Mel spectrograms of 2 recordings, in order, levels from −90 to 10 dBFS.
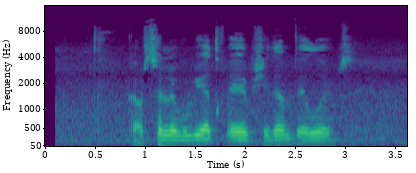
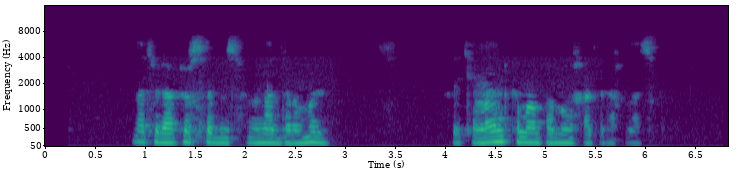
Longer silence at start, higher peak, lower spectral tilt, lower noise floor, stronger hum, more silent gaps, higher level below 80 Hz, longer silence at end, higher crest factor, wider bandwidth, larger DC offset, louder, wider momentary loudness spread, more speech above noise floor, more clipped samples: second, 0.5 s vs 0.9 s; first, -8 dBFS vs -16 dBFS; second, -5.5 dB/octave vs -7.5 dB/octave; second, -49 dBFS vs -78 dBFS; neither; neither; about the same, -70 dBFS vs -70 dBFS; second, 0.55 s vs 0.8 s; about the same, 18 dB vs 18 dB; first, 9.6 kHz vs 6.8 kHz; neither; first, -25 LUFS vs -32 LUFS; second, 15 LU vs 20 LU; second, 25 dB vs 47 dB; neither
